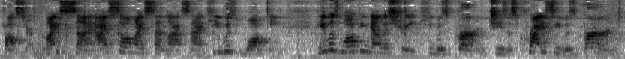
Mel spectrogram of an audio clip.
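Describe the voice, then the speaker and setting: A woman's voice: a little high, lively intonation, unhurried, sharp tone. Woman reading as a panicked mother on a police call. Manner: panicked, pleading. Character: frightened mother calling the police. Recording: echoey room, distant mic, music behind.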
